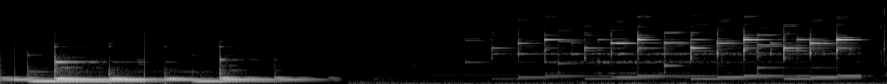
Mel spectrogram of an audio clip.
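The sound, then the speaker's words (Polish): A phone ringtone plays a bright, repeating melody of short electronic notes after a brief pause, following a lower, buzzing tonal passage at the start. “Zgadnij, kto do Ciebie dzwoni.”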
